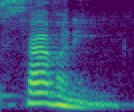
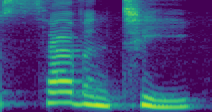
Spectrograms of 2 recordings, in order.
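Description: First: It has an American accent, with a faint T. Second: It has a British accent, with a crisp T.

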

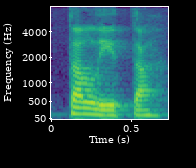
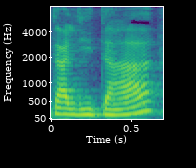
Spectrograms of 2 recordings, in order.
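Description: First: The name is said the Viennese way. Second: The name is said the French way.

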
